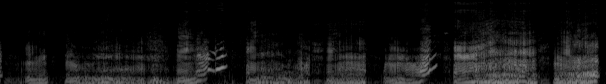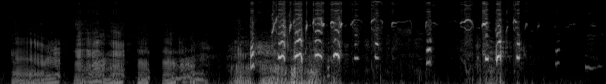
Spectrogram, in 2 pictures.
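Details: A coyote calling through the trees of a backyard on a winter day gives gravelly growls and short guttural barks in choppy bursts, then a quick run of thin, quavering yips and squeals before fading out.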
